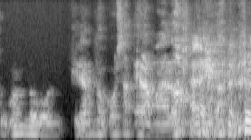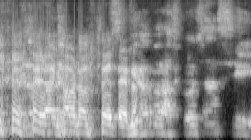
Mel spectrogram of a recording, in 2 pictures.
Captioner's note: risas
